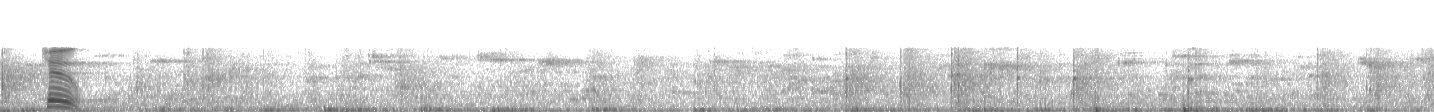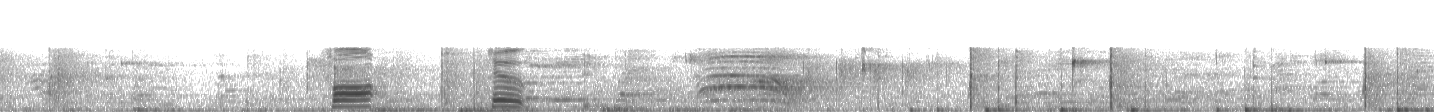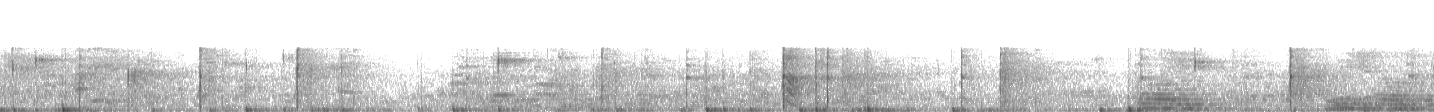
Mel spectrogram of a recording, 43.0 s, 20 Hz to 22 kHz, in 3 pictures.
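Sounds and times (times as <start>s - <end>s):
shoe squeaks on court: 0.9s - 8.8s, 9.6s - 16.6s, 20.7s - 21.8s, 22.8s - 23.8s, 24.6s - 26.0s, 26.6s - 29.8s, 33.2s - 34.5s
person speaking: 17.6s - 18.1s.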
